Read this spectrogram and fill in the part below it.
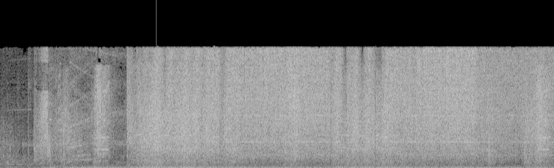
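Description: An energy gun fires in rapid bursts.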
